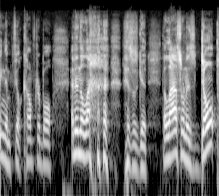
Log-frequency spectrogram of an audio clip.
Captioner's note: laughs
